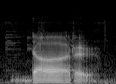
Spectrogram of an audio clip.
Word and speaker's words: Daughter: mother Father brother OK outra palavra que às vezes causa problema Daughter a filha Daughter o GH em inglês no meio das palavras ele não tem som geralmente Ok então e a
